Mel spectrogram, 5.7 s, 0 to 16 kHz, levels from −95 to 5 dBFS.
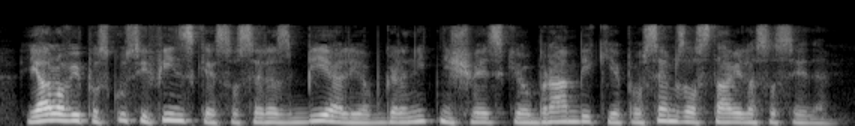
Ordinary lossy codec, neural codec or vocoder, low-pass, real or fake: MP3, 64 kbps; none; 7.2 kHz; real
